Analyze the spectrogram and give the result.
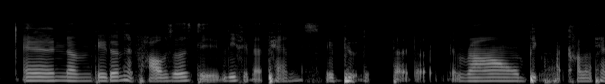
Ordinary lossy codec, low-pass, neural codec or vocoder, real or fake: none; 7.2 kHz; codec, 44.1 kHz, 3.4 kbps, Pupu-Codec; fake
